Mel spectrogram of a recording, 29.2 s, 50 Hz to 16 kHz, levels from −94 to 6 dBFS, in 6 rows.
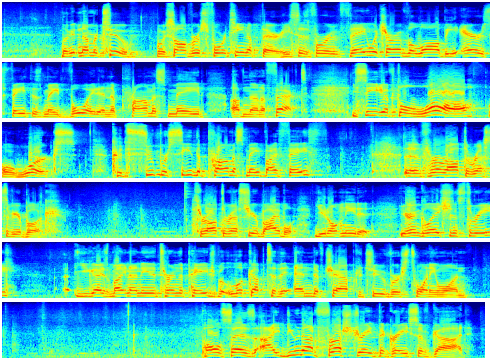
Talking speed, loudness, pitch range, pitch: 205 wpm, -13 LUFS, 165-205 Hz, 185 Hz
